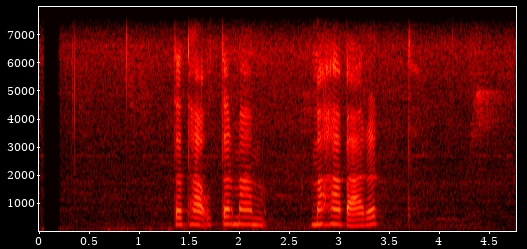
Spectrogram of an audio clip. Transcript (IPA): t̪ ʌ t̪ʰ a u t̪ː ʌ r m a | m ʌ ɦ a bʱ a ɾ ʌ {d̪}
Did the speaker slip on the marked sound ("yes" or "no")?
yes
